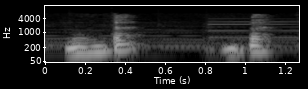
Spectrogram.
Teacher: il y a pas passage de l'air l'air trouve une difficulté pour sortir de la bouche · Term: arrêt du passage de l'air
